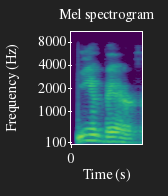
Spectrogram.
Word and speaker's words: Guillain-Barré: I put it up here because I always mispronounce it, but it's Guillain-Barré syndrome, which has many of the same symptoms, and so we very well could have had that.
